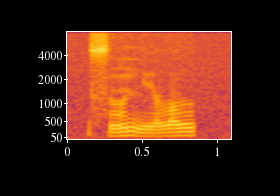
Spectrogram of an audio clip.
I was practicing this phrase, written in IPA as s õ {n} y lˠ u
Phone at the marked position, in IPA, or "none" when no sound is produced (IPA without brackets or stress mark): n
